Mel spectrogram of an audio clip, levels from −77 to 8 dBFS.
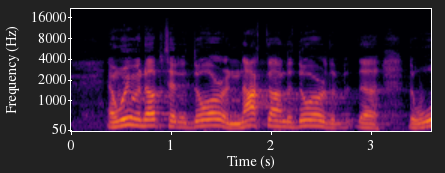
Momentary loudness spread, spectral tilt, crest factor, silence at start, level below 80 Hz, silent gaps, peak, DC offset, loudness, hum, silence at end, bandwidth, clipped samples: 10 LU; -6.5 dB/octave; 18 dB; 0.35 s; -64 dBFS; none; -6 dBFS; under 0.1%; -23 LUFS; none; 0 s; 13 kHz; under 0.1%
